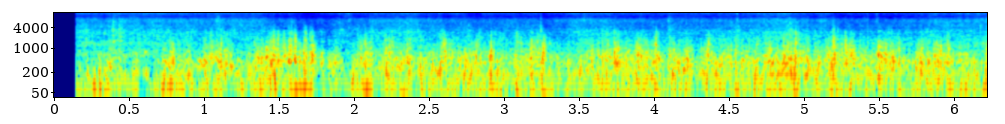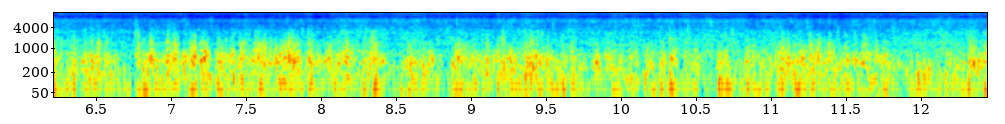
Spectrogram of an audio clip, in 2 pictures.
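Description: Strong wind buffeting the microphone over the rushing and splashing of choppy water against the hull of a Hartley TS 18 sailboat under sail, in surges that rise and fall.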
